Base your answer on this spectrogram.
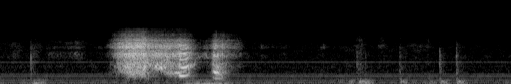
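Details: Sneezing on day two of flu: one loud sneeze with a sharp intake and a second short burst, then quiet sniffles.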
